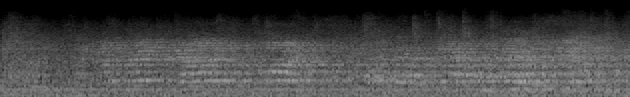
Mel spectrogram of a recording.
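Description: Spectators' voices calling out with long, held calls, echoing around an indoor ice rink.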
